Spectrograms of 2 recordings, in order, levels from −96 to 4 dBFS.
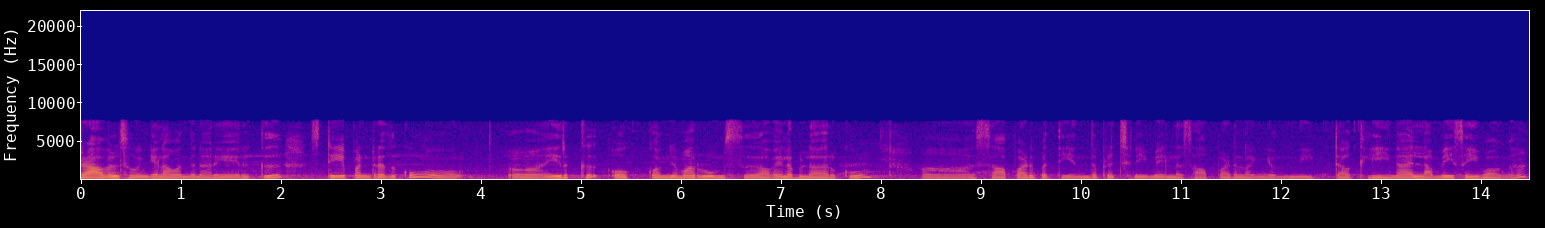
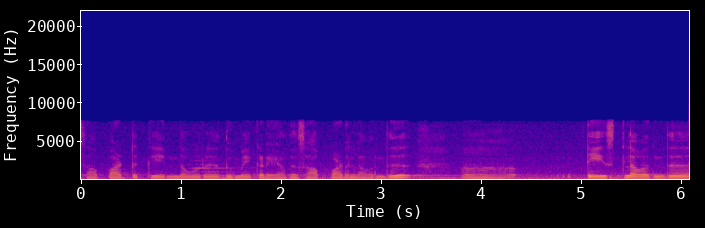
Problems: low volume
